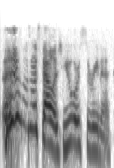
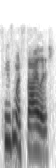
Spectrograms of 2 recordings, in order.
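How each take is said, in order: First: Rereading the question through a laugh. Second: Said in the usual way. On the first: Real, not acted.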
